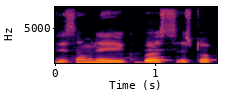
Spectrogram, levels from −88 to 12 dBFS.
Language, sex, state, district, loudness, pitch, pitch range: Hindi, male, Bihar, Begusarai, -19 LUFS, 110 Hz, 110-115 Hz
